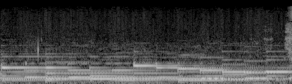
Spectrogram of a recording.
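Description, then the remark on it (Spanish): Steady rain patter fills the background beneath sustained, gentle classical melody lines by Mozart, from a Spotify playlist called Brain Power Amadeus with rain and forest ambience, the rain hiss constant throughout. “Música de Amadeus eh, Mozart, eh, que es mi compositor favorito, con sonido ambiente de, pues, de lluvia, de bosques y tal.”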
